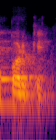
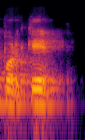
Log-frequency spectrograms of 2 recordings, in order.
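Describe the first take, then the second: First: The stress falls on the first syllable. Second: The stress falls on the second syllable. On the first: It states the cause. The speaker calls it right. "junto y sin tilde" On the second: It asks for the cause. The speaker calls it wrong. "Vos lo leíste así"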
